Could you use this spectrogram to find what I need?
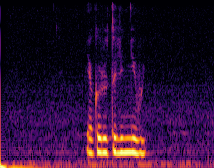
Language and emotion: Russian, neutral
